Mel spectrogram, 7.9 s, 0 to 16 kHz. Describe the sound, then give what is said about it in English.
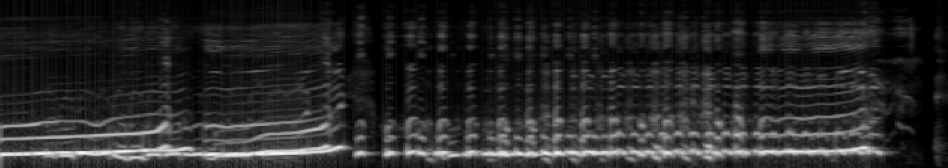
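A person imitates howler monkey calls, starting with a long, loud, rising howl, then breaking into a run of rapid, choppy, pulsing hoots that continue for several seconds. “Now enjoy the next 20 minutes of howler monkey noises. Done not very well.”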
